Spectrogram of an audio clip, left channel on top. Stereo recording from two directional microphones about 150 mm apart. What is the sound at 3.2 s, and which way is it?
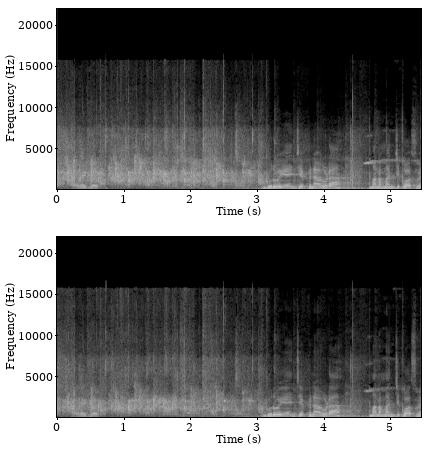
A man's voice, 5° right (ahead or behind).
